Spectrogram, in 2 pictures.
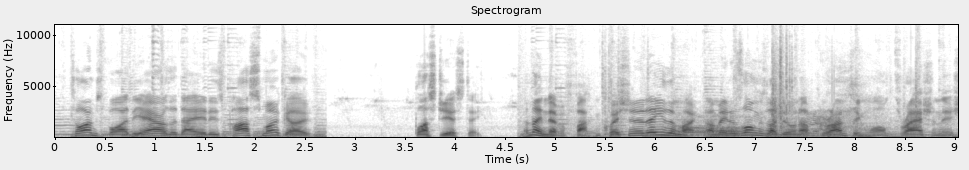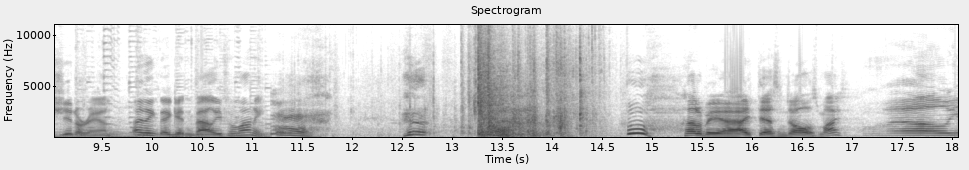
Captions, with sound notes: times by the hour of the day it is past smoko plus GST. And they never f*ckin question it either mate I mean, as long as I do enough grunting while I'm thrashin their shit around They think they're gettin value for money. [ grunting ] That'll be $8,000 mate Well...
